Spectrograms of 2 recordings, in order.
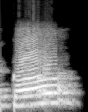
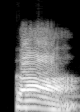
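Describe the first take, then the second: First: क short, pitch rising; short half sound. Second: का held out, pitch falling; full long sound. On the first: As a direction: clip the vowel of क. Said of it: "कम होनी चाहिए". (क की छोटी ध्वनि) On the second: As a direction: draw the vowel of का out fully. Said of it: "पूरी होनी चाहिए". (का की लंबी, पूरी ध्वनि) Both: Shown as a demonstration.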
